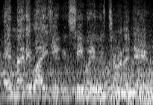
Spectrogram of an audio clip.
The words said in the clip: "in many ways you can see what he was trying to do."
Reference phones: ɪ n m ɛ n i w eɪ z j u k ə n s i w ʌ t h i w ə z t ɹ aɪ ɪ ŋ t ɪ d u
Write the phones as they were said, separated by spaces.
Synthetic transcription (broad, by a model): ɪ n m ɛ n i w eɪ z j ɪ k ə n s i w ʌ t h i w ə z t ɹ aɪ ɪ ŋ t ɪ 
